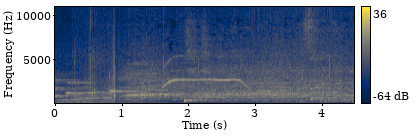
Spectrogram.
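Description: A live audience cheering and applauding, with high screams and whoops over the clapping; one long high scream comes near the middle. The last held chord of the song stops at the start.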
